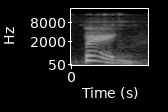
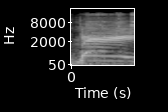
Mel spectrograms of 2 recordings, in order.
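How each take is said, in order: First: It is said quietly. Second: It is said loudly.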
